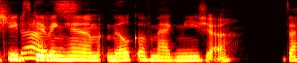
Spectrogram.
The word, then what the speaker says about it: magnesia: giving him milk of magnesia is that how you say it is this another type of writer thing back magnesium not magnesium milk of magnesia okay I think it's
